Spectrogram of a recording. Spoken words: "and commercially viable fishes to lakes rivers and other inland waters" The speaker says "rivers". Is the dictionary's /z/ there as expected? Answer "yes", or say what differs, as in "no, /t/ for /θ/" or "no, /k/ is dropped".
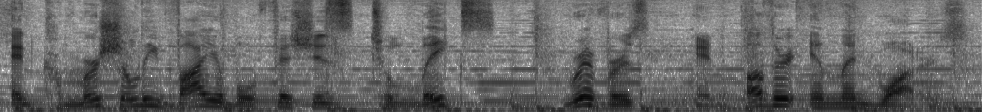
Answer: yes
